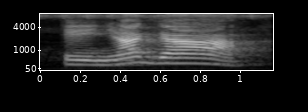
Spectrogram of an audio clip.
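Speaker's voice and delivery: usual speaking voice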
